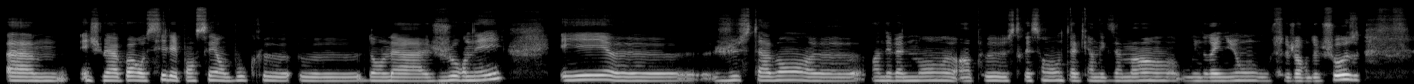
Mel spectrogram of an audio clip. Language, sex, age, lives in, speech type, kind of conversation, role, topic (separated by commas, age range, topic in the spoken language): French, female, 20-24, France, conversation, advice, user, Comment puis-je accepter mon anxiété comme une réaction naturelle sans me sentir coupable ou vulnérable ?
